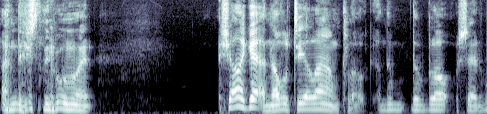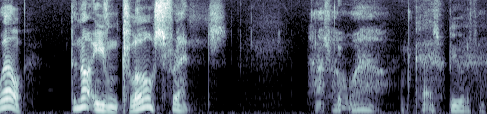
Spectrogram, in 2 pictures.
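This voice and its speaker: With a strong Yorkshire accent, a man speaks at a moderate pace in a fairly high, dark, mellow voice, his intonation lively and broken by long, frequent pauses. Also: big swings in loudness. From Yorkshire, England. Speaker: poet and broadcaster. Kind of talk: interview answer. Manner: friendly, enthusiastic.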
